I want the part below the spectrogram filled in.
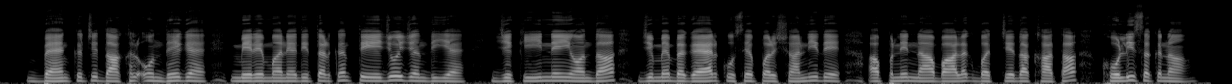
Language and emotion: Dogri, fearful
